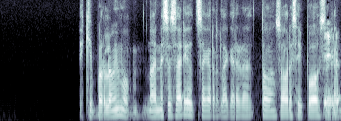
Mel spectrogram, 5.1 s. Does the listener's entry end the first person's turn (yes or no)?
yes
